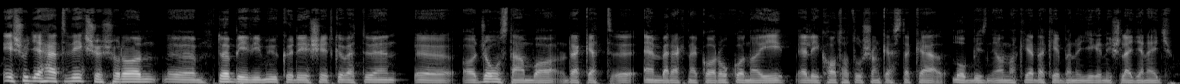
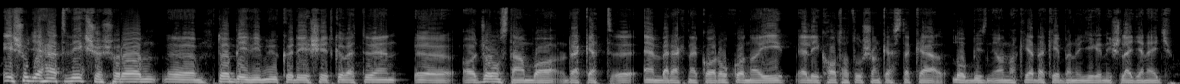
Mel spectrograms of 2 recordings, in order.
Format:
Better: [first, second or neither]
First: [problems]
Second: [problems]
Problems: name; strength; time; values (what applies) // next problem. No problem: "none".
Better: first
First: none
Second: distortion; heavy; 13% of the sound clipped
